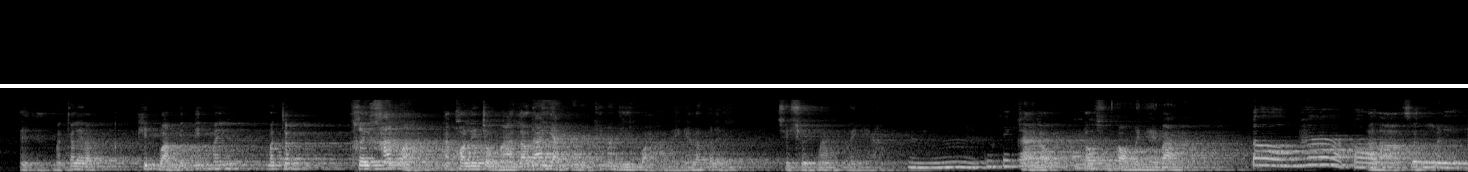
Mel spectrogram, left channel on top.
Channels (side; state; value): left; silent; digital silence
